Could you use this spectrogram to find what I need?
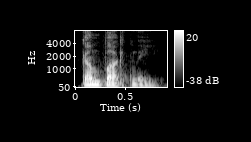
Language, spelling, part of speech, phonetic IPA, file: Russian, компактный, adjective, [kɐmˈpaktnɨj], Ru-компактный.ogg
- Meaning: compact, compacted, solid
